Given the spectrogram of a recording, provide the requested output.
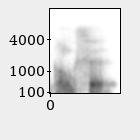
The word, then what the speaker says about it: Kongzi: Confucianismo viene de Confucio, chino se dice Kongzi.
